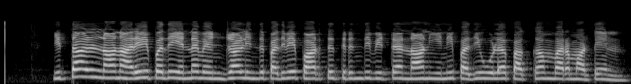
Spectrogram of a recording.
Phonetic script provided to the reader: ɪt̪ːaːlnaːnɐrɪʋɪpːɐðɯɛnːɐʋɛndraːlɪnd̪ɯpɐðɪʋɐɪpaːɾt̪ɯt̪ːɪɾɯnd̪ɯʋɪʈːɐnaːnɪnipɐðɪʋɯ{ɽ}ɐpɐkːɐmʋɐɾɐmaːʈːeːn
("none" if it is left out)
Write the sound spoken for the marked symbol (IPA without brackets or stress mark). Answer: ɭ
